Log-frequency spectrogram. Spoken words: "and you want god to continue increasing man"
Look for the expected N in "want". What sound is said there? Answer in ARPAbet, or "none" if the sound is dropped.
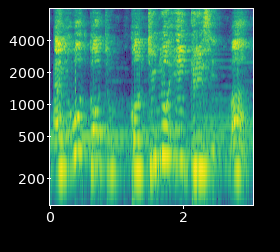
none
